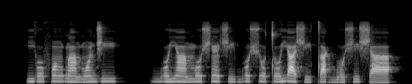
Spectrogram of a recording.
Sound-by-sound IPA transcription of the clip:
j o˧ f ɔ̃˦ ɡ͡b ã˧ b ɔ̃˦ d͡ʒ i˦ | b o˧ j ã˧ m o˦ ʃ ɛ̃˦˨ ʃ i˧ b o˧ ʃ o˨ t o˨˦ j a˧ ʃ i˨ t a˧ ɡ͡b o˧ ʃ i˦ ʃ a˧

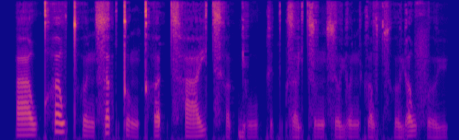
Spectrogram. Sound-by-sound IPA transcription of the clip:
aː˧ w kʰ ɐ˥ w t̪ʰ ɵ˨ n s ɐ˥ k̚ t̪ ʊ˨˩ ŋ kʰ ɐ˨˥ t̚ t͡sʰ aː˨˥ j t͡sʰ ɐ˨˥ k̚ j uː˨˥ k ɪ˨˥ k̚ t͡s ɐ˨˩ j t͡s ʊ˨ ŋ s ɵ˨˧ ɥ ɵ˨˧ n k ɐ˨˩ w t͡sʰ ɵ˨˥ ɥ ɐ˥ w f ɵ˨˧ ɥ

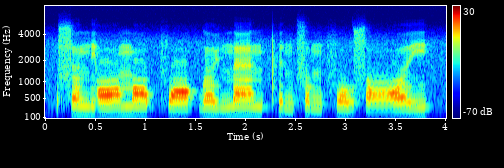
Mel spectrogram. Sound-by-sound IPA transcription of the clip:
s ɵ˧ n j ɔː˨˧ n̪ ɔː˧ p̚ f ɔː˨ k̚ l ɵ˧ ɥ n̪ ɛː˥ n pʰ ɪ˨˩ ŋ s ʊ˨˩ ŋ f o˧ w s ɔː˨˥ j

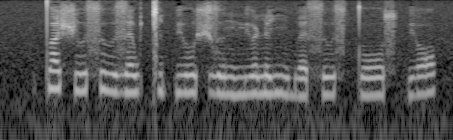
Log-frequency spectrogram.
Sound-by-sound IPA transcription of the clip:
t̪ a ʃ ɯ s ɯː z ɛ w ǀ i pʲ oː ʃ z ɯ n mʲ u ə̯ ɳ i ŋ b ɛ s ɯː s t̪ oː s pʲ ɔ

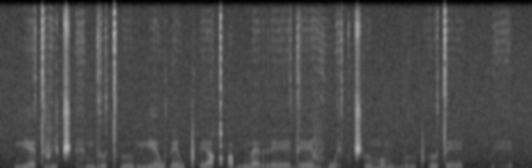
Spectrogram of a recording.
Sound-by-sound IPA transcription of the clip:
mʲ ɛː˩˥ t v i˧ t͡ʃʼ ɛ̤˩˥ m d ɯ˩˥ tʼ ɯː˨˩˦ b mʲ ɛː˧ w ɗ e˨˩˦ w pʼ eː˩˥ qʼ u˧ b ŋ͡m ɛ˨˩˦ r eː˨˩˦ d eː˩˥ v ṳ˩˥ w ɛ̤˧ t t͡ʃʼ ɯ˦˥ m o˧ m ɡ͡b u˧ r pʰ ɯ˦˥ t e˨˩˦ | k͡p e̤˩˥

